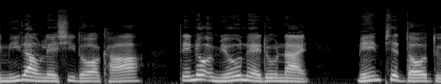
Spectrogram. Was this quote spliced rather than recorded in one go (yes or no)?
no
